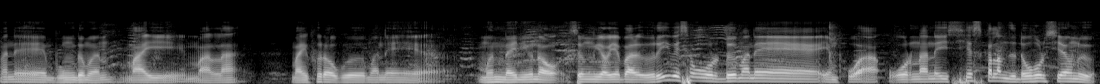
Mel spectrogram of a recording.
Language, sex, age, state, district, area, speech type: Bodo, male, 30-45, Assam, Udalguri, rural, spontaneous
